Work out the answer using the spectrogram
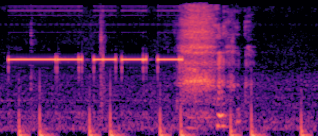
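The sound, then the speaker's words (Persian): A fetal heartbeat plays through an ultrasound machine during an exam in a doctor's office: a fast, steady train of soft whooshing thumps. A thin, high continuous beep sounds over the first half, then stops. “از دستگاه سونوگرافی تصویر جنین بیرون می آید. اینم صدای قلبشه.”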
